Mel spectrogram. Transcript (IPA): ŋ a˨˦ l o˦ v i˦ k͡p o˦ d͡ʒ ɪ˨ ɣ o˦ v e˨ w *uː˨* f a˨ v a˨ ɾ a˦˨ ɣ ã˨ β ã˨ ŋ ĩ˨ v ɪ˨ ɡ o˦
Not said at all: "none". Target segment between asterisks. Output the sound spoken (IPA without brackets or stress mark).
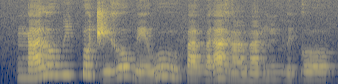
uː˦˨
